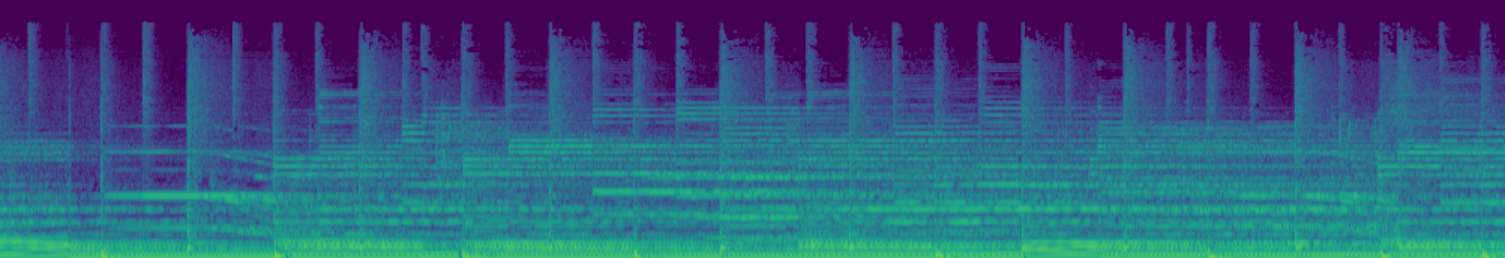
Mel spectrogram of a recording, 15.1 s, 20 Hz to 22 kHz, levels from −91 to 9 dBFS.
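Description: Damaged data in a compressed stream occurs at 0.65, 4.18, 7.94, 10.96 and 13.94 s. Each time, corrupted bytes make the decoder misread frames and lose sync until it locates the next frame header, producing a brief chirp or blip lasting roughly 50 to 60 ms.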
